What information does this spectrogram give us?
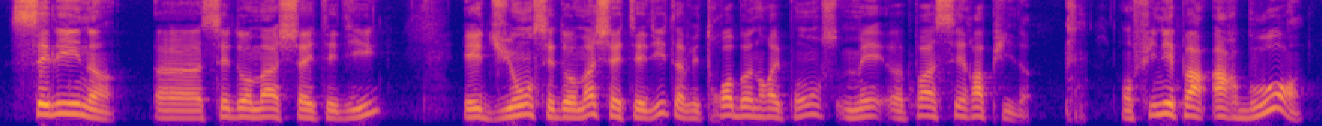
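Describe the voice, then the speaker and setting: Corsican guy hosting a family quiz, kinda high voice, laughs a lot, dry close sound. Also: moderate pace, a little mellow, dry recording. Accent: Corsican French. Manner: chatty, laughs often, reads out answers. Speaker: quiz host.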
